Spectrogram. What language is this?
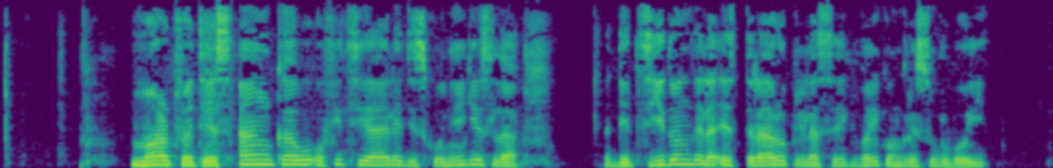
Esperanto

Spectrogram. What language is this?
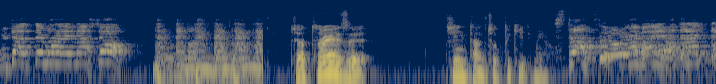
Japanese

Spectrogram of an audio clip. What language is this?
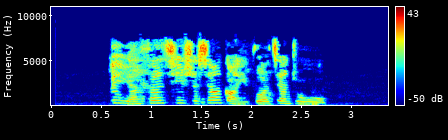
Chinese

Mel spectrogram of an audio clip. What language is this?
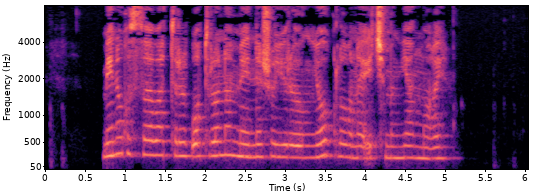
Turkmen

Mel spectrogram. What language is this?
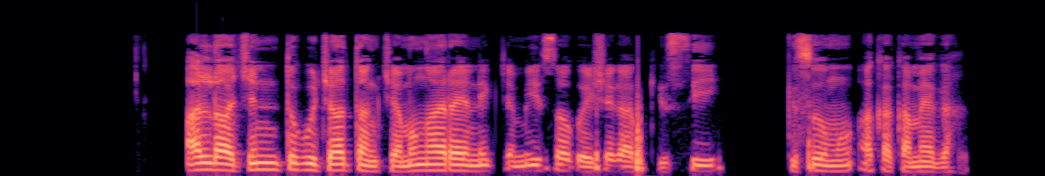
Kalenjin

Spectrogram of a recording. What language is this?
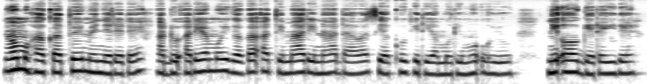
Kikuyu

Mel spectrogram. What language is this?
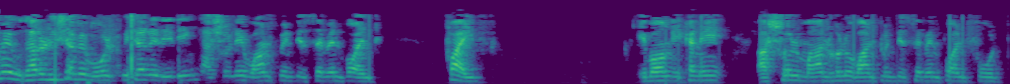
Bangla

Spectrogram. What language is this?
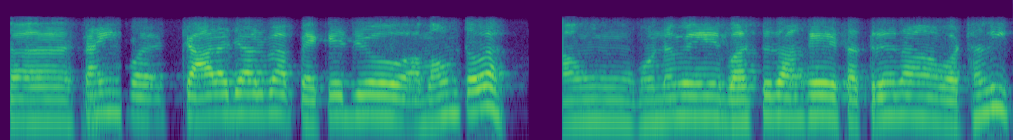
Sindhi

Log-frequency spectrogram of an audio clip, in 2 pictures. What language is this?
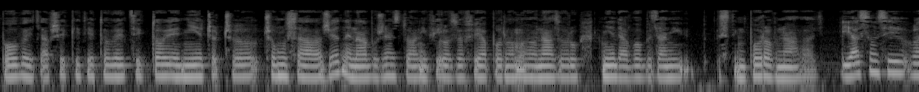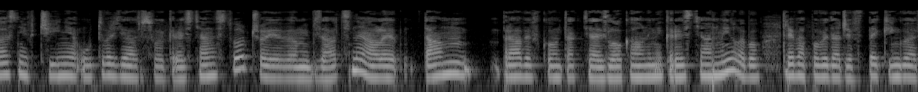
Slovak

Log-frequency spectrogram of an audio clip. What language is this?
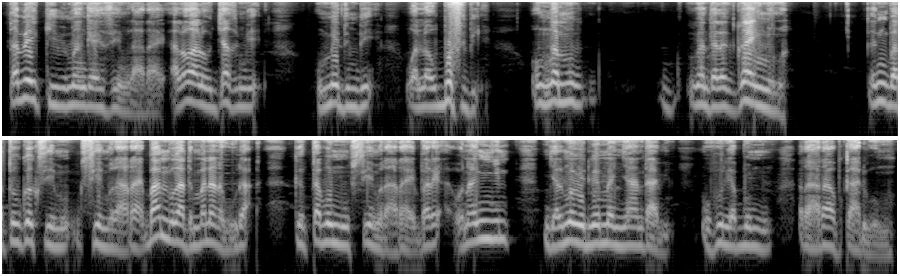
Balanta-Ganja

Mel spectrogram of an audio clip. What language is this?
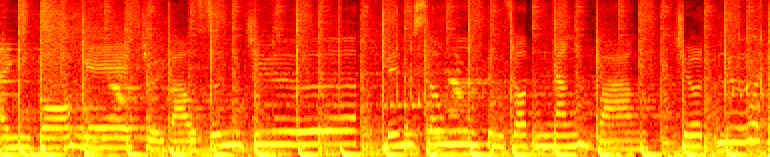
Vietnamese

